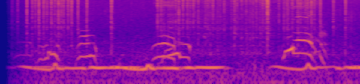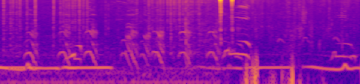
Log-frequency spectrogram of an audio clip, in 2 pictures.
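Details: Attwater's prairie chicken, an endangered subspecies of the greater prairie chicken found only at three sites in Texas. A steady low droning hum runs almost throughout, overlaid with repeated short rising-and-falling whooping notes. A few sharp knocks are heard near the end.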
